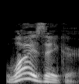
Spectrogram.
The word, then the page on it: wiseacre: British English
